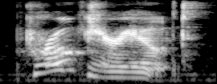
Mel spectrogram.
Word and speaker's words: prokaryote: Prokaryote, the pro rhymes with no.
